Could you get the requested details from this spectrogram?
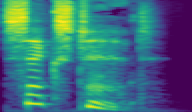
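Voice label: "sextet", British English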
